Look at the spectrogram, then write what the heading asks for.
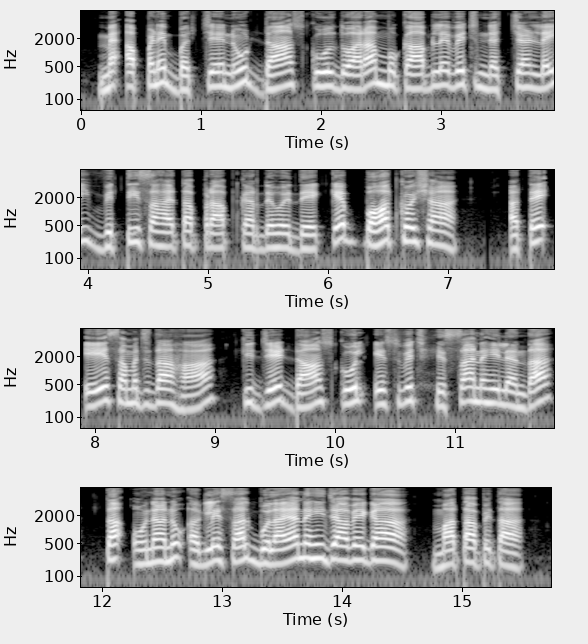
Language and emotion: Punjabi, happy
